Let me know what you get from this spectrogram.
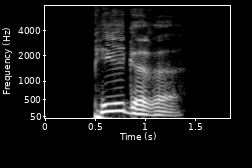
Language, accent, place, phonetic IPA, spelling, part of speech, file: German, Germany, Berlin, [ˈpɪlɡəʁə], pilgere, verb, De-pilgere.ogg
- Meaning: inflection of pilgern: 1. first-person singular present 2. first/third-person singular subjunctive I 3. singular imperative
